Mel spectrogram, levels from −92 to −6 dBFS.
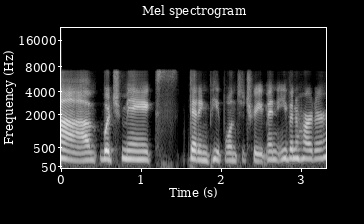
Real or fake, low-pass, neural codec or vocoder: fake; 7.2 kHz; codec, 16 kHz, 0.7 kbps, FocalCodec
